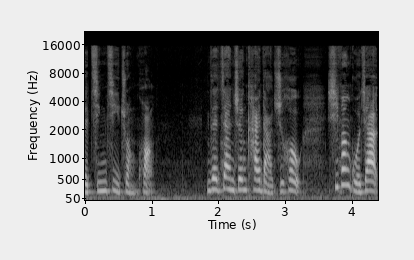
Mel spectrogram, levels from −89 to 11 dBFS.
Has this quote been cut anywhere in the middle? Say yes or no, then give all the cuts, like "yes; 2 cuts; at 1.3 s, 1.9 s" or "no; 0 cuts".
yes; 1 cut; at 1.8 s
